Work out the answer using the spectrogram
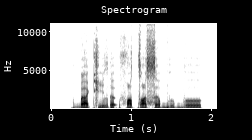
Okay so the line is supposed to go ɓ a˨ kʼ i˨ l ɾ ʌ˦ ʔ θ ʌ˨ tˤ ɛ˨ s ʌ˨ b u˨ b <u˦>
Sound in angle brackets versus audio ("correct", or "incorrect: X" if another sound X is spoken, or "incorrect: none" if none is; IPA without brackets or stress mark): incorrect: o˦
